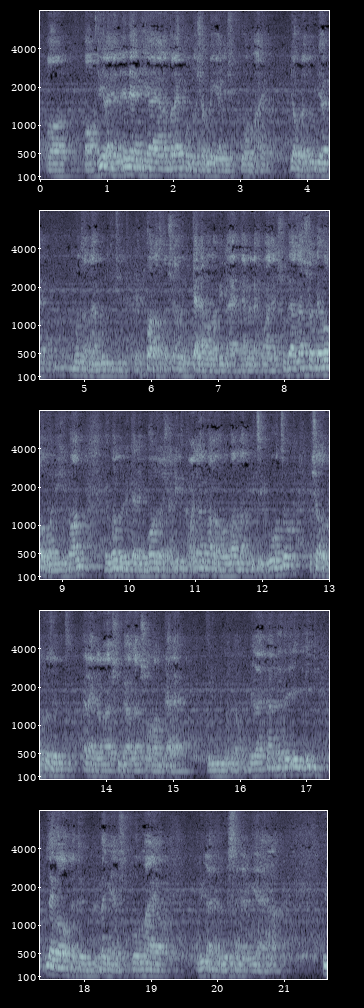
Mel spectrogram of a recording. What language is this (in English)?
Hungarian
